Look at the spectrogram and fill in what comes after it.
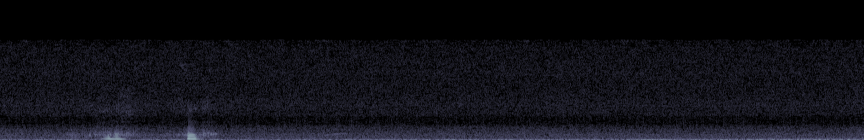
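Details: Sleeping elderly Shih Tzu makes a pair of brief, nasal snorts close together near the start, then only faint breathing and low room hum for the remaining seconds.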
